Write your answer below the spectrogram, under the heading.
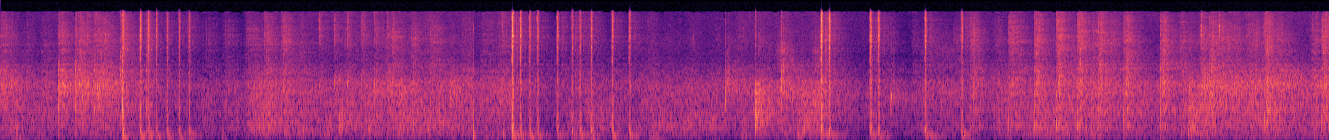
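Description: Paintball markers firing rapid strings of shots, in several bursts: about a second in, again around five to six seconds in, and around eight to nine seconds in.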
